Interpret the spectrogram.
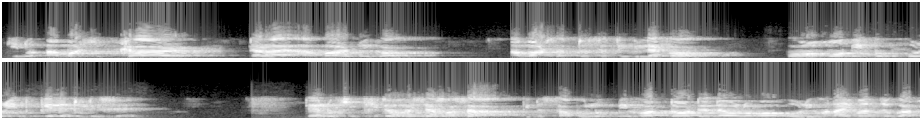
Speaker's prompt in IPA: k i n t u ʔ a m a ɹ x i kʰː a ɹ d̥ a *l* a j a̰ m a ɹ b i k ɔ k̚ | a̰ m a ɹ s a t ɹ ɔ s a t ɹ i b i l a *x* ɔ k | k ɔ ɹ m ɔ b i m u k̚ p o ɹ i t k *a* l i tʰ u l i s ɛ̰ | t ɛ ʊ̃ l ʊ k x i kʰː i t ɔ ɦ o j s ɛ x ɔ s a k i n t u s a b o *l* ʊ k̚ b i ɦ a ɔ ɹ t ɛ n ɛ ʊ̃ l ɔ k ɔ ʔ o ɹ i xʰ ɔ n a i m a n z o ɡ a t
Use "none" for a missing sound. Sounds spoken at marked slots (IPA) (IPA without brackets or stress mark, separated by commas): ɹ, k, e, l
